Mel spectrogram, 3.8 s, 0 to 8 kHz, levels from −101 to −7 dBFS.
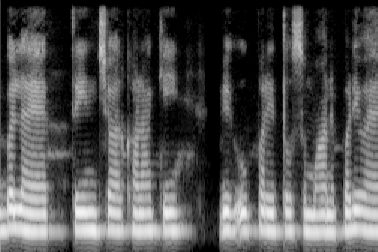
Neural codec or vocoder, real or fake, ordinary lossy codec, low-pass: codec, 16 kHz in and 24 kHz out, 1 kbps, XY-Tokenizer; fake; none; 7.2 kHz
